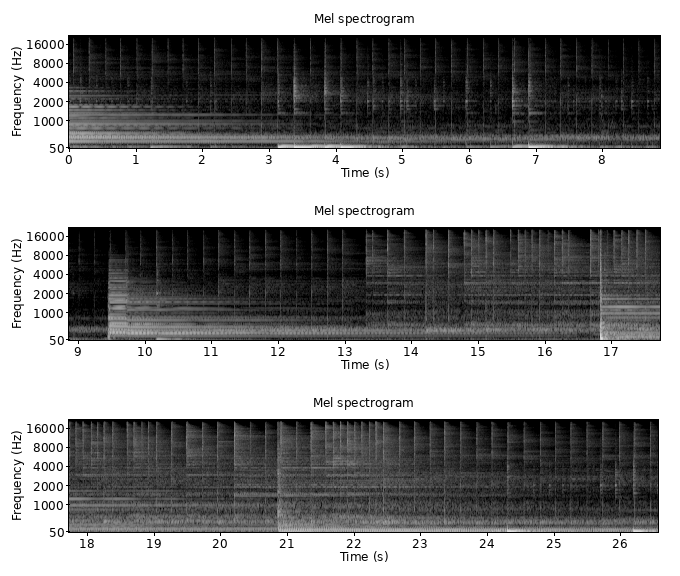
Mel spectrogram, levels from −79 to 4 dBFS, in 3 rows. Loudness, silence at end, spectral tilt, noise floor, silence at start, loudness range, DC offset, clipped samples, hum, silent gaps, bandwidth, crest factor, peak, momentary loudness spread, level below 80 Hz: -25 LUFS; 0 s; -5 dB/octave; -45 dBFS; 0 s; 11 LU; under 0.1%; under 0.1%; none; none; over 20 kHz; 24 dB; 0 dBFS; 20 LU; -24 dBFS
